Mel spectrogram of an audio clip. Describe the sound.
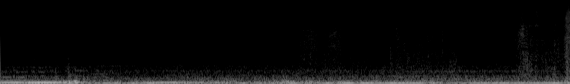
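Steady engine and road rumble from a car on the drive home, a dense low drone that holds evenly throughout with no talk over it.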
